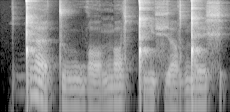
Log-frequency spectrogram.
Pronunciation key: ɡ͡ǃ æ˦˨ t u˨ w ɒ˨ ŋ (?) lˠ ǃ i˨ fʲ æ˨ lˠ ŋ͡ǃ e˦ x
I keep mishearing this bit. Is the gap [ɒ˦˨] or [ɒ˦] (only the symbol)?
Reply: ɒ˦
